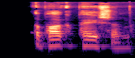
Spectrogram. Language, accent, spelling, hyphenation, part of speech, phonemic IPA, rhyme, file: English, US, apocopation, apoc‧o‧pa‧tion, noun, /əˌpɑkəˈpeɪʃən/, -eɪʃən, En-us-apocopation.ogg
- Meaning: A word formed by removing the end of a longer word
